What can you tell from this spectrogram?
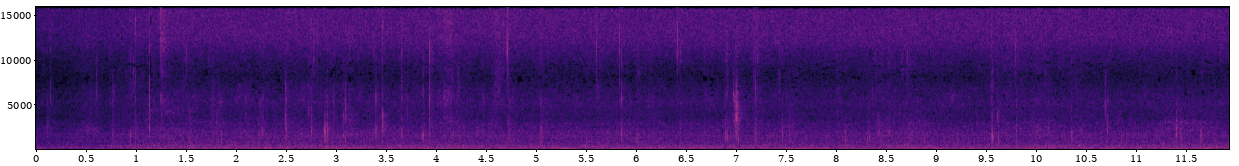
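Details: Steady outdoor rumble like passing traffic, with scattered faint clicks and knocks and no animal voice.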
